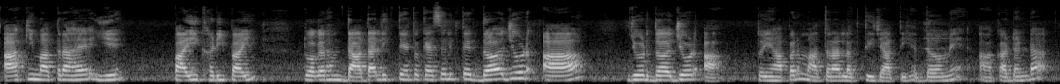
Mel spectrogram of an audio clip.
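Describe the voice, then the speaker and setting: A woman's voice: on the high side, a little mellow, slight background noise. A woman teaching a Hindi grammar lesson to children. She explains step by step, draws out vowel sounds to model them, and keeps checking in with her class.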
